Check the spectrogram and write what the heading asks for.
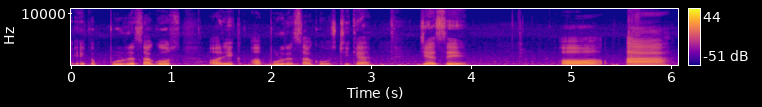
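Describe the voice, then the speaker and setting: A man teaching an exam-prep lecture, moving through questions briskly and stopping to check in with his students. His pitch sits in the middle range for a man. Faint street and traffic noise sits behind him. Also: a little mellow. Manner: brisk, repeats "ठीक है" and "देखिए", recites letter lists.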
